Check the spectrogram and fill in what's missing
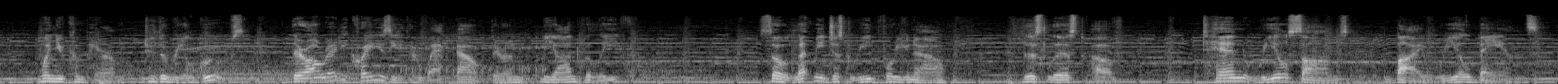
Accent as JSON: {"language": "English", "region": "Texas", "country": "United States", "said": "especially me, as I'm from Texas, and he was my governor before they foisted him on me as president."}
